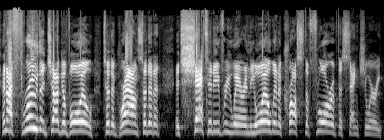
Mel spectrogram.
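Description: Proud biblical king , performed by a man: high, forceful voice, emphatic dramatic monologue, quick to wrath. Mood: indignant rage. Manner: theatrical, emphatic, with dramatic pauses. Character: proud, wrathful king of Judah telling his own downfall.

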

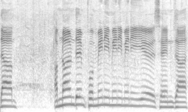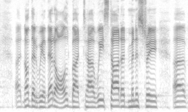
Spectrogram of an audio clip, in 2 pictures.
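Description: A man in his thirties, originally from Sri Lanka, gives an upbeat, chatty sermon as a guest pastor. His voice sits high and sounds bright and forceful, and he drops in frequent "uh" fillers. The sound carries the long reverb of a church hall. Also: clear, resonant tone. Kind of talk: sermon with personal story. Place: church auditorium.

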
